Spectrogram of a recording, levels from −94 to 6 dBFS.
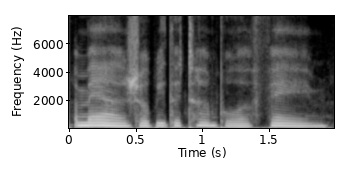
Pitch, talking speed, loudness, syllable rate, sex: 190 Hz, 240 wpm, -16 LUFS, 4.8 syllables/s, female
